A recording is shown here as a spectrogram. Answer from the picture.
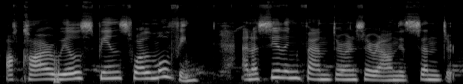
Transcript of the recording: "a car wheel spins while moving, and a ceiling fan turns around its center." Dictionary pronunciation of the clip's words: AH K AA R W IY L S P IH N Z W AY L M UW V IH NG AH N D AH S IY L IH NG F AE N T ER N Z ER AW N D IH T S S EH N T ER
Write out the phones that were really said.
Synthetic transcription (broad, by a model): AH K AA R W IY L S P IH N S W AY L M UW V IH NG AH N AH S IY L IH NG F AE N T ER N S ER AW N D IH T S S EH N T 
